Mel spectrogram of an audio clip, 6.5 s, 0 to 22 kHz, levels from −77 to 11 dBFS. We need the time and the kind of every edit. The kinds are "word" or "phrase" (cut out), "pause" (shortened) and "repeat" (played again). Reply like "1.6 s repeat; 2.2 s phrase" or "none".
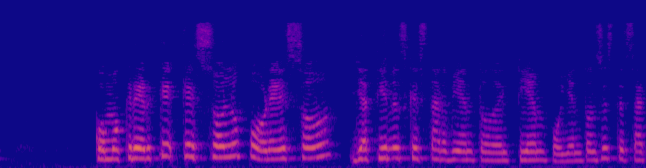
3.4 s pause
